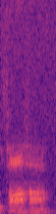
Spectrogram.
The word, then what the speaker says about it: Paha: 40 acres of ground, which is called the PAHA, How do you spell that?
